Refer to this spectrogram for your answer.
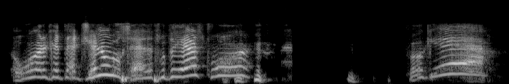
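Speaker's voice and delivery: squawky, gull-like seagull voice. A player voicing a character in a role-play game, seagull voice. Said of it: "That's the seagull voice if I've ever heard it".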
